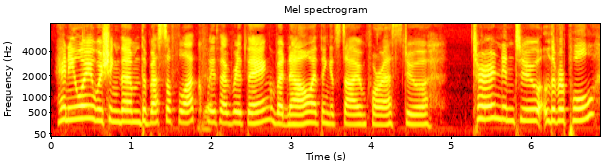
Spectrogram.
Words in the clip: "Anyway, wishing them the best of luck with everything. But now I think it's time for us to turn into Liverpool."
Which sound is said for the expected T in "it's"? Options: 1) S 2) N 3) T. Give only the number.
3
